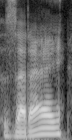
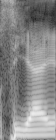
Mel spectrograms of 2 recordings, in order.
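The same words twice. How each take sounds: First: The letter Z is said as zed. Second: The letter Z is said as zee.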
